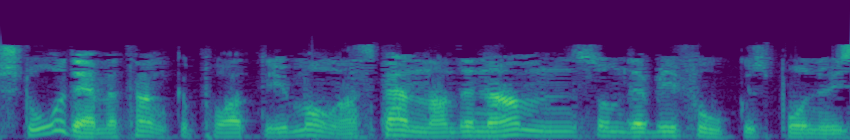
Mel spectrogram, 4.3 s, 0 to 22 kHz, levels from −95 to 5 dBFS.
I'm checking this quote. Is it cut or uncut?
uncut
